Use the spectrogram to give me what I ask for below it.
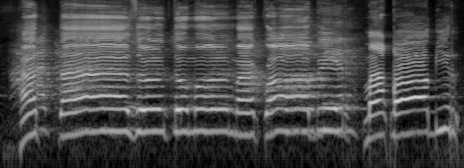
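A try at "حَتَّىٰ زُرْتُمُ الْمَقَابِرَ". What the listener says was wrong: Jangan bir begitu. Takrirnya cuma takrirnya enggak terlalu panjang ya. Terlalu panjang. Jadi di sini ini maqabir. Nah, berarti dibaca tar dibaca tip.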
